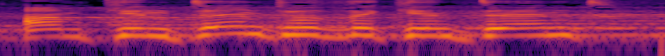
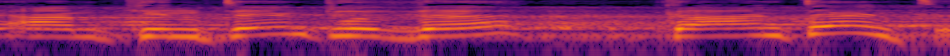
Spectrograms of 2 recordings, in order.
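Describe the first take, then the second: First: "content" both times stressed on the second syllable, con-TENT; wrong stress. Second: Slow, con-TENT then CON-tent; first "content" on -TENT, second on CON-; correct stress. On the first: Teacher showing another wrong stress on "content". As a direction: model the mistake, con-TENT con-TENT. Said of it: "doesn't click". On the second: Teacher modelling the right stress on "content" slowly. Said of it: "You have to say". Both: Shown as a demonstration.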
